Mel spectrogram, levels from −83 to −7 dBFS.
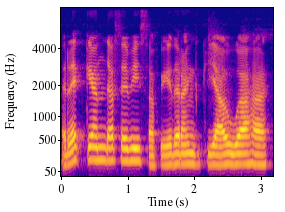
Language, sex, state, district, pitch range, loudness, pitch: Hindi, male, Jharkhand, Garhwa, 135-180 Hz, -16 LUFS, 140 Hz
